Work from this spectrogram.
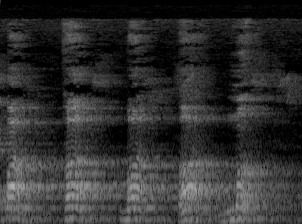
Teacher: हवा बाहर निकलते ही ओठ टकरा जाते हैं, आपस में भिड़ जाते हैं। प फ ब भ म, ये पांचों ही ओष्ठ के कहलाते हैं।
